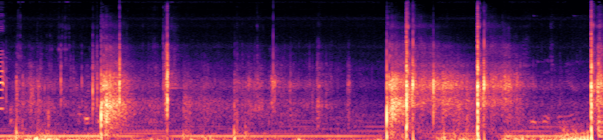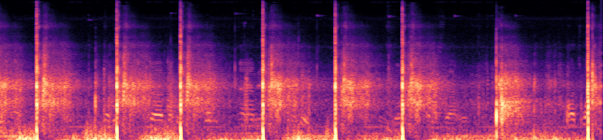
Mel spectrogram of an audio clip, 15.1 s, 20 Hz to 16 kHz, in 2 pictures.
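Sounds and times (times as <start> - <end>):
carbine gunshots: 1.2 - 3.5, 4.8 - 6.6, 7.4 - 15.0.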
